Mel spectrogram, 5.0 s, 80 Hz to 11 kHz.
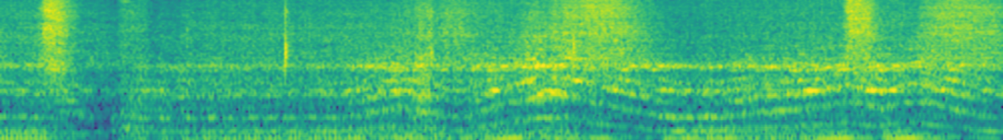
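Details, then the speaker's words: Supercharged R53 Mini Cooper, recently bought, running rough and stumbling in the driveway with revs rising and sagging unevenly and a wavering pitch, though it ran fine on the test drive; codes present. "you know what's crazy when I test drove it before I bought it it did not run like this so it's like almost feels like it's dying in my driveway"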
